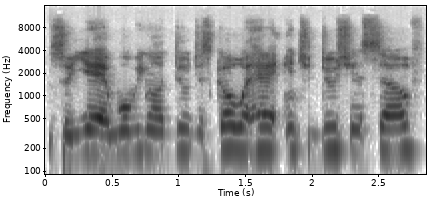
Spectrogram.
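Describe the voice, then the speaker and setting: A man in his thirties hosting a live stream debate, talking in a relaxed, slangy, chatty way. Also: high voice, fast. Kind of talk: casual live stream chat.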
